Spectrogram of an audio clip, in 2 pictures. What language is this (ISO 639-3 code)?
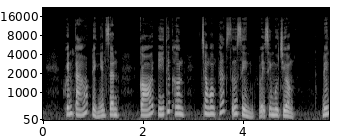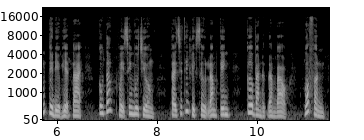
vie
